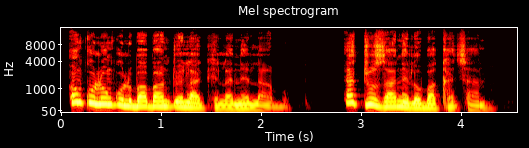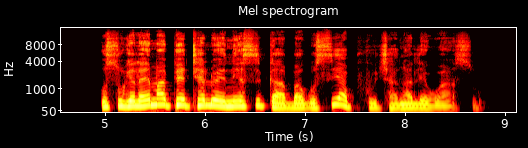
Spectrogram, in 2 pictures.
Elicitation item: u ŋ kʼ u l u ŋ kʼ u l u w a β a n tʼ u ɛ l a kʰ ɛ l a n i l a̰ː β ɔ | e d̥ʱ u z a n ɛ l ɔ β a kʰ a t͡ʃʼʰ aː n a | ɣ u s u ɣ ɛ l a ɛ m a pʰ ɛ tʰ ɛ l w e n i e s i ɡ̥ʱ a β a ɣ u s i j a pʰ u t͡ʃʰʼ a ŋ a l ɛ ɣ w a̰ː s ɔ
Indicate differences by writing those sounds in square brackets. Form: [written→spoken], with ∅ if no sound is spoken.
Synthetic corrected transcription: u ŋ kʼ u l u ŋ kʼ u l u [w→β] a β a n tʼ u ɛ l a kʰ ɛ l a n [i→ɛ] l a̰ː β ɔ | e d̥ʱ u z a n ɛ l ɔ β a kʰ a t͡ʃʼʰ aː n a | ɣ u s u ɣ ɛ l a ɛ m a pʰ ɛ tʰ ɛ l w e n i e s i ɡ̥ʱ a β a ɣ u s i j a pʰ u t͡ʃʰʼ a ŋ a l ɛ ɣ w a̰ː s ɔ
